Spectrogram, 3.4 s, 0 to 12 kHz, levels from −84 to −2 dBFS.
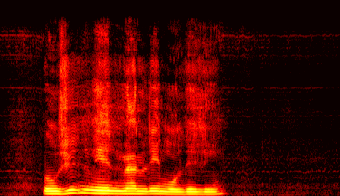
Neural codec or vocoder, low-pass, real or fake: codec, 44.1 kHz, 1.7 kbps, Pupu-Codec; 10.8 kHz; fake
